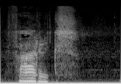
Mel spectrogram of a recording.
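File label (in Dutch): "varix", Dutch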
